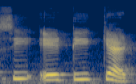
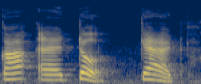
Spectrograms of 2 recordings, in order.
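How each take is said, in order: First: Each letter is said by its alphabet name. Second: Each letter is said by its phonic sound. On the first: The speaker calls it wrong. "तो हम इसको ऐसे नहीं पढ़ेंगे" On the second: The speaker calls it right. "हम पढ़ाएंगे बच्चों को"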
